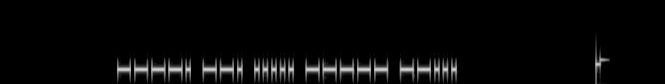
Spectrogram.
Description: Morse code, heard as a keyed tone, about 28 wpm, 700 Hz. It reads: 9G507
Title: Code Groups - 5 Letter:Numbers - 28wpm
